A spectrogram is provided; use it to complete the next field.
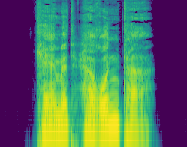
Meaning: second-person plural subjunctive II of herunterkommen
- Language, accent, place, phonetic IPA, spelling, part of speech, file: German, Germany, Berlin, [ˌkɛːmət hɛˈʁʊntɐ], kämet herunter, verb, De-kämet herunter.ogg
